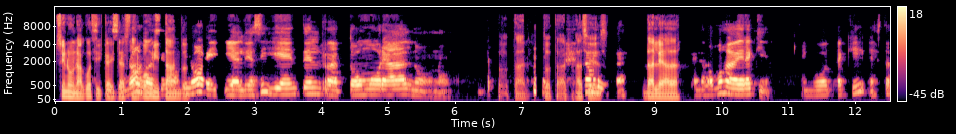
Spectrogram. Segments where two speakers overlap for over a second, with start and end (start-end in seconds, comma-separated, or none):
0.6-2.0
